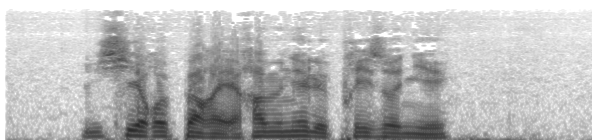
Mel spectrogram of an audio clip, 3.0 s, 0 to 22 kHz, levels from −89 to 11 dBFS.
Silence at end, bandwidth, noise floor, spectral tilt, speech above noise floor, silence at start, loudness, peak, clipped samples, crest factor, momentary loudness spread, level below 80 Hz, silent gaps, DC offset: 0.4 s; 16 kHz; -42 dBFS; -6 dB/octave; 30 dB; 0.4 s; -13 LUFS; 0 dBFS; under 0.1%; 14 dB; 9 LU; -36 dBFS; none; under 0.1%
